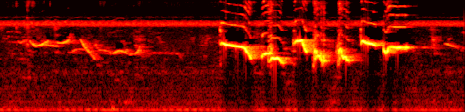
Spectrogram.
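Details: Wild Oriental magpie-robin in forest: soft wavering whistles at first, then a loud rapid series of sharp descending whistled and chattering notes, about seven bright phrases in close succession.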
